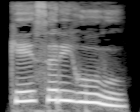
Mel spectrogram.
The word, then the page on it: ಕೇಸರಿಹೂವು: Kannada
